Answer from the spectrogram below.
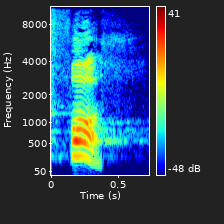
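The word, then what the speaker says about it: phos (φῶς): It's pronounced phos, F-O-C-E.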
